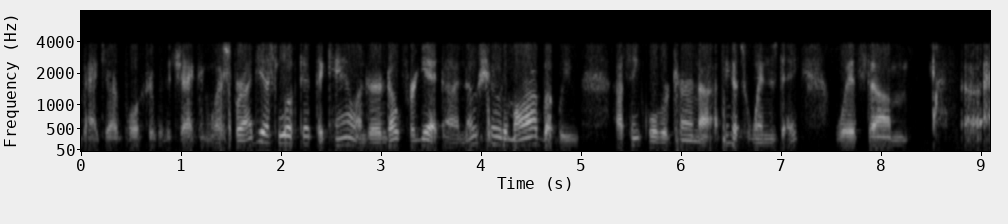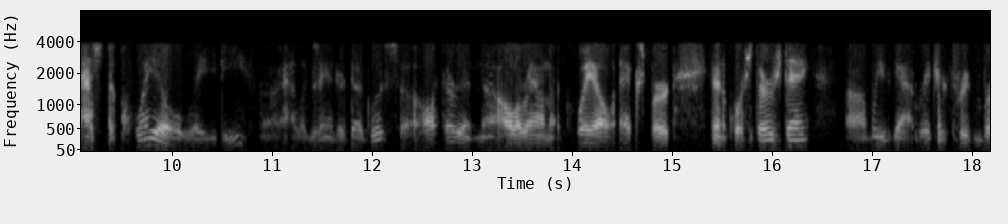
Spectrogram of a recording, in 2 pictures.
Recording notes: taking questions from live callers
